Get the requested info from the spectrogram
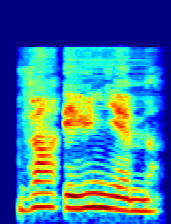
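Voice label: "ving et unieme", French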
